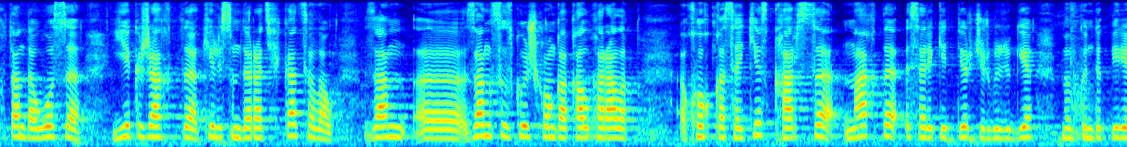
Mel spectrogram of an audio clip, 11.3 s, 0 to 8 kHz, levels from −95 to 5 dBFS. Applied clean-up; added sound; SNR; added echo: none; none; none; none.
